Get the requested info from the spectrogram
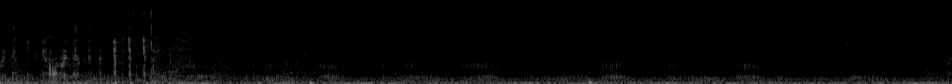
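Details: Golden tabby Scottish Fold named Matisse, a large cat, purring loudly and staying calm while played with and teased; steady low rumbling purr throughout, with brief rustling and handling noises in the first two seconds.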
